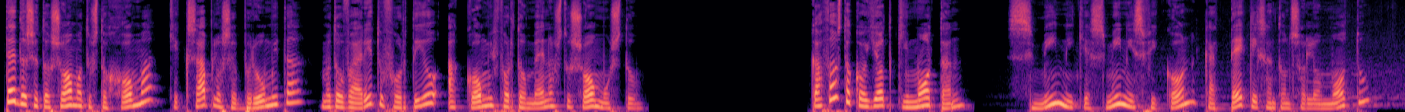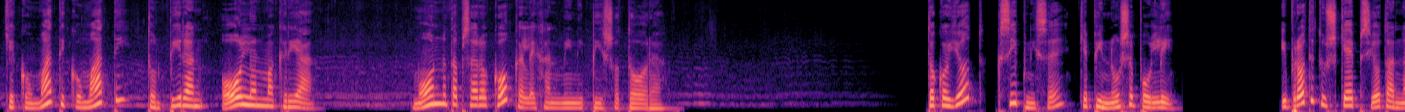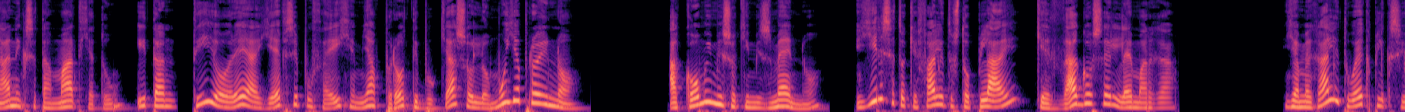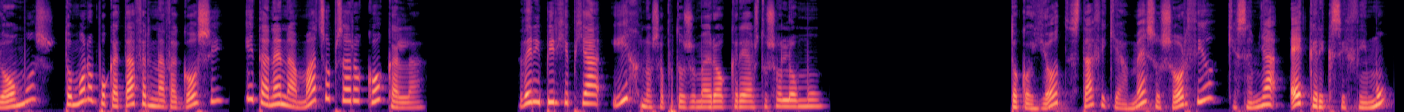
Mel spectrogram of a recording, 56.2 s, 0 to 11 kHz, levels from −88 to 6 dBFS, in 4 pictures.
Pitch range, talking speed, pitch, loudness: 155-250 Hz, 125 wpm, 190 Hz, -19 LUFS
